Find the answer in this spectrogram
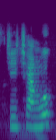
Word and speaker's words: Ji Chang-wook: 5 suku kata dalam nama ini, jadi kita membacanya R-A-D-I-T-Y-A, D-I-K-A, begitu. Lanjut ke Mas Ji Chang-wook dari Korea, J-I-C-H-A-N-G-W-O-O-K, Ji Chang-wook, 3 suku kata.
